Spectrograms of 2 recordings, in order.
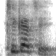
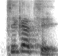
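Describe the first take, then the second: No difference in how they are said.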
